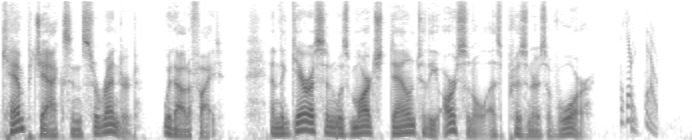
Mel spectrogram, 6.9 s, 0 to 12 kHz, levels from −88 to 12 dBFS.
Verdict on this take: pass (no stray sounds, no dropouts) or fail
fail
